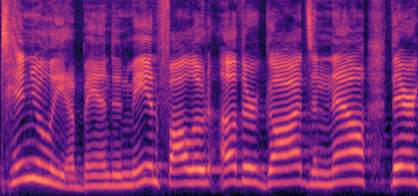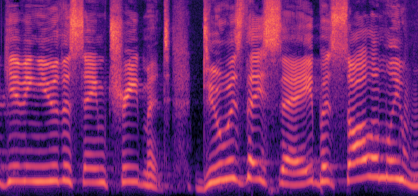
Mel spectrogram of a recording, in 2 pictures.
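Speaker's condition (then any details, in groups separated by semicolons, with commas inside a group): No condition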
